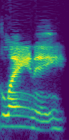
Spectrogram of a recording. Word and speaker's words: Léni: i but i um so laney it's pronounced laney and it's got an accent on e it's what i grew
